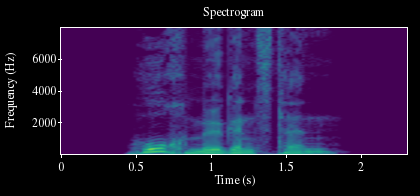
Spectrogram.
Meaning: 1. superlative degree of hochmögend 2. inflection of hochmögend: strong genitive masculine/neuter singular superlative degree
- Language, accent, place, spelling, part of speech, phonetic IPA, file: German, Germany, Berlin, hochmögendsten, adjective, [ˈhoːxˌmøːɡənt͡stn̩], De-hochmögendsten.ogg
